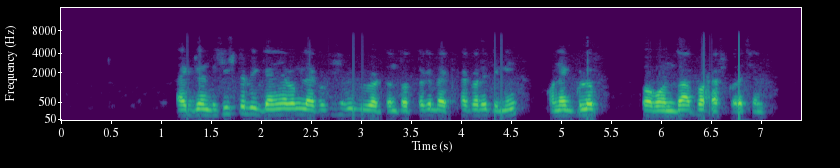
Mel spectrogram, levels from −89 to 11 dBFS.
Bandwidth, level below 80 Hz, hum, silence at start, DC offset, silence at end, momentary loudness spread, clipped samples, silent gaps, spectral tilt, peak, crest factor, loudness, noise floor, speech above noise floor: 6.6 kHz; -58 dBFS; none; 1.15 s; under 0.1%; 0.4 s; 11 LU; under 0.1%; none; -8 dB/octave; -2 dBFS; 16 dB; -17 LUFS; -81 dBFS; 65 dB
